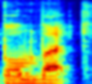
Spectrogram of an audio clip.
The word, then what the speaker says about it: Baumbach: Is it Baumbach? Is that how you say his name? Yeah, that's how I'd say it. Bomb back.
